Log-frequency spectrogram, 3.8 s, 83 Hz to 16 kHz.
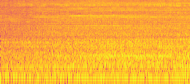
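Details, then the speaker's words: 2005 Nissan Armada LE 5.6L V8 at warm idle: loud, constant raspy buzz, loudest low at the front of the engine, present for over a year. Oil pressure drops when in gear, possible link unknown; fan clutch was checked and ruled out. "there's a buzzing sound and I'm not too sure if it's related to the oil pressure or not"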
